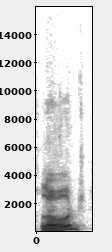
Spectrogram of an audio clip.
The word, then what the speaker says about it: Claude: the way, funny enough, folks who are native French speakers pronounce it totally different. They call it Claude, and during the workshop, I was like, "Who?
